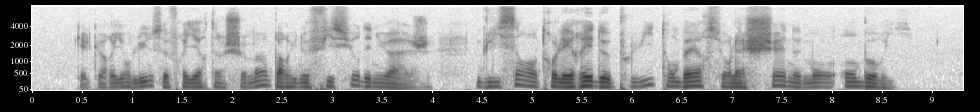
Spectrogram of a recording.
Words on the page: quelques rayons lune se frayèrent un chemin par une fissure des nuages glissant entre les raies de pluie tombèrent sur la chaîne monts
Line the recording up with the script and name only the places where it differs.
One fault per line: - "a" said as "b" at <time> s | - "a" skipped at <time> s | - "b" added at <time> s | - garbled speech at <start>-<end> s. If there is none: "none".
none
